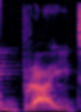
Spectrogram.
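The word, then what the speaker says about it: bride: तो यहाँ पर जैसे पहले स्पेलिंग दे रखी है ब्राइड, क्या है? ब्राइड। बी आर को तो आप ब्र पढ़ देंगे, लेकिन आई डी ई इसको पढ़ रहे हैं आइड, ठीक है?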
